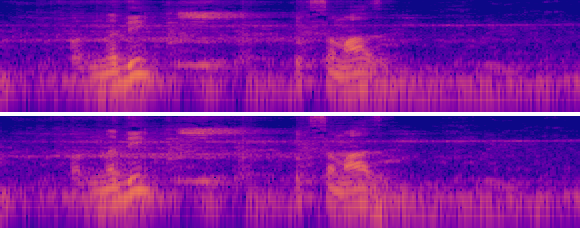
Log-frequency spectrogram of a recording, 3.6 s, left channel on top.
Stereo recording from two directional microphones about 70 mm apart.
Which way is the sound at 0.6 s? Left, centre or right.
Right.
